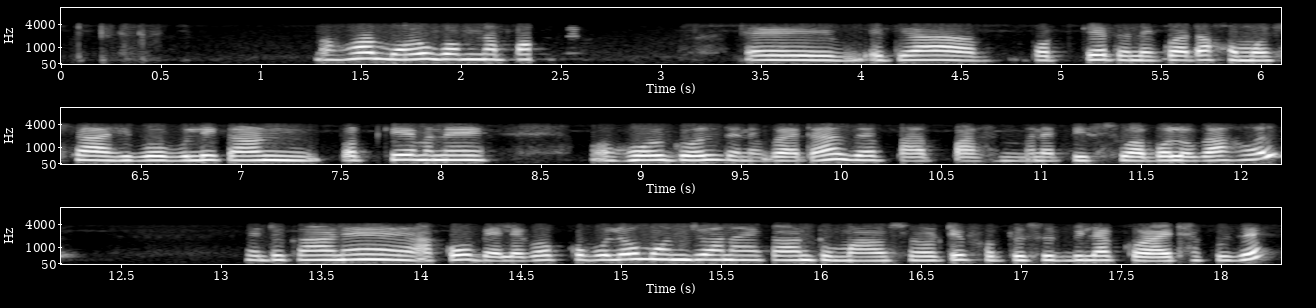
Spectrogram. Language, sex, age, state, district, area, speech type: Assamese, female, 30-45, Assam, Golaghat, urban, conversation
